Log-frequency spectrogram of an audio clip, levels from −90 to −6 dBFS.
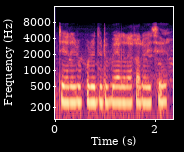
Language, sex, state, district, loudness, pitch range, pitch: Bengali, female, West Bengal, Cooch Behar, -14 LUFS, 245-255 Hz, 245 Hz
